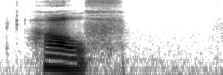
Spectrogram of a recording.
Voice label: "Half", Dutch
